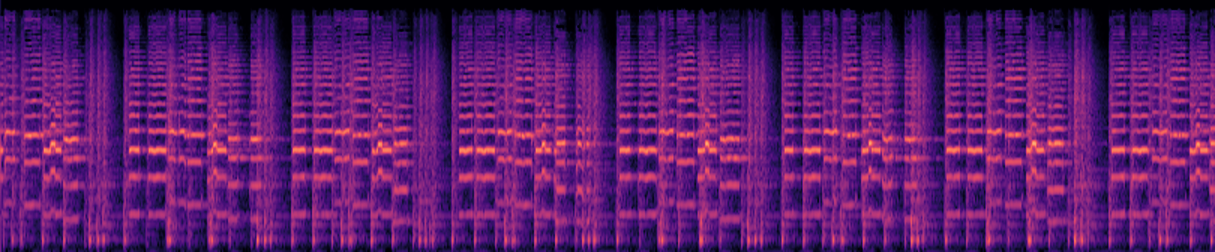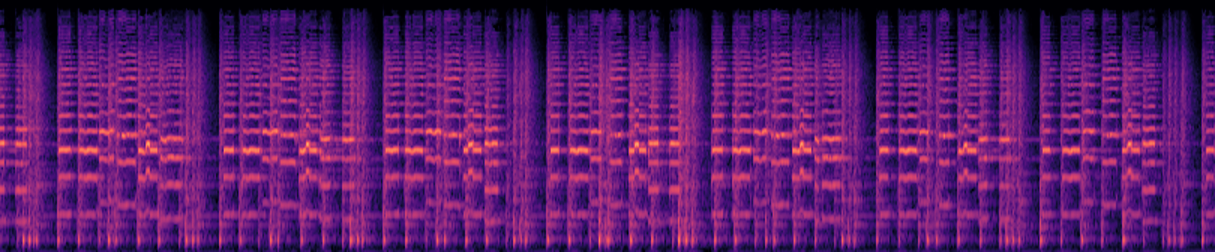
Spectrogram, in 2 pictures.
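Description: Aragonese gaita (dulzaina), a wooden double-reed shawm, playing a folk dance tune in phrases with short breath gaps, accompanied by a drum struck in a steady rhythm.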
